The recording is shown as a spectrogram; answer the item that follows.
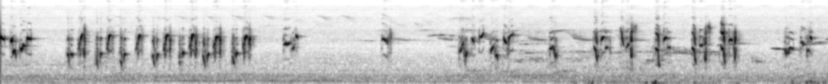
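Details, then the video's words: Sooty-headed bulbul calling together with ngriwek uplik-uplik sounds: quick chirpy notes repeated in a fast run, a brief pause, then renewed clusters of sharp, varied chirps. "suara panggilan trucukan dan ngriwek uplik uplik ini menjadikan burung trucuk gacor nyaut seketika"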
